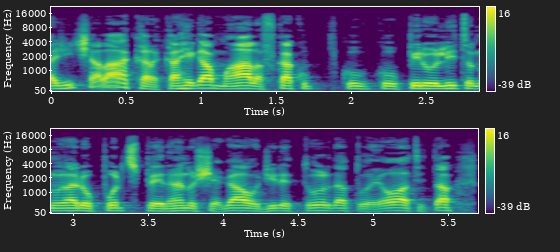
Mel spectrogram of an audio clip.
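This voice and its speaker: Very fast speech from a man, the intonation fairly even. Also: medium pitch for a man, hardly any pauses, very clean recording, silent background. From Brazil, São Paulo (Vila Maria, north zone). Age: 30s. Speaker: futsal club president, sports marketing executive. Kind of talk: interview. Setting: studio. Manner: casual, halting with repetitions.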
